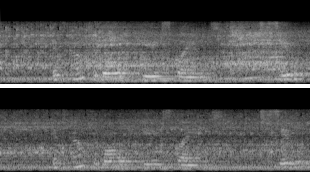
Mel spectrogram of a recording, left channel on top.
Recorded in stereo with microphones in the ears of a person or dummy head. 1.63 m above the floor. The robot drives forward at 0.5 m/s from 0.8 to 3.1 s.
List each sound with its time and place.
0.5 s a woman speaking: 70° left (ahead or behind), 4 m; by 3.0 s 85° left, 4 m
